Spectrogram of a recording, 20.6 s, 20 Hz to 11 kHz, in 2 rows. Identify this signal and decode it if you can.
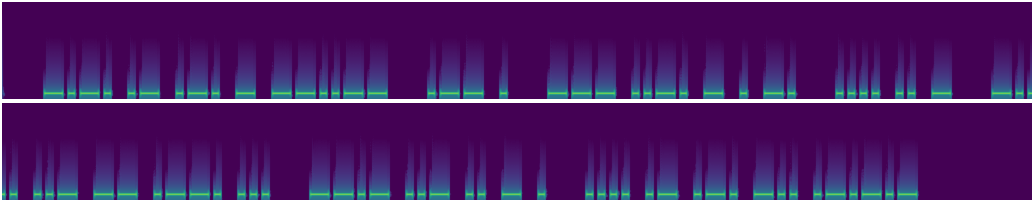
Morse code, heard as a keyed tone, about 20 wpm, 700 Hz. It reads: CART, WE OFTEN HIT BUMPS QUITE HARD.
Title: Pangram Challenge v2 - 20wpm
